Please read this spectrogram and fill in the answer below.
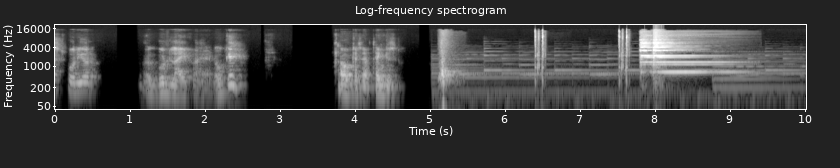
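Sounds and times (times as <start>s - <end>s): bright bell chime: 7.8s - 9.3s.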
